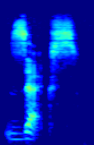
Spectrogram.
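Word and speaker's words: sechs: halfway there all right six is pronounced sex sex let's count these clouds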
